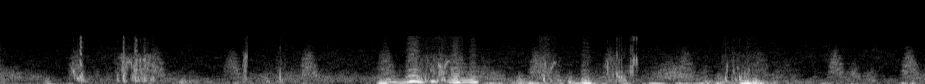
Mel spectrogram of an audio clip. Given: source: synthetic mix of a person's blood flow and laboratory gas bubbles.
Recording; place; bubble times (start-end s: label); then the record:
Doppler ultrasound of blood flow; subclavian vein
0.70-0.89 s: bubbles
1.15-1.59 s: bubbles
2.42-2.47 s: bubbles
2.75-2.86 s: bubbles
4.11-4.63 s: bubbles
5.39-5.56 s: bubbles
6.04-6.38 s: bubbles
7.21-7.55 s: bubbles
From the record:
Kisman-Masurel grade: 121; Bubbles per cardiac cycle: 1 to 2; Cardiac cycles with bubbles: 10 to 50%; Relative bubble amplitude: barely perceptible (0.100 to 0.250); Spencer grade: 2 (many but less than half of the cardiac periods contain bubble signals, singularly or in groups); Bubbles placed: anywhere in the cardiac cycle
